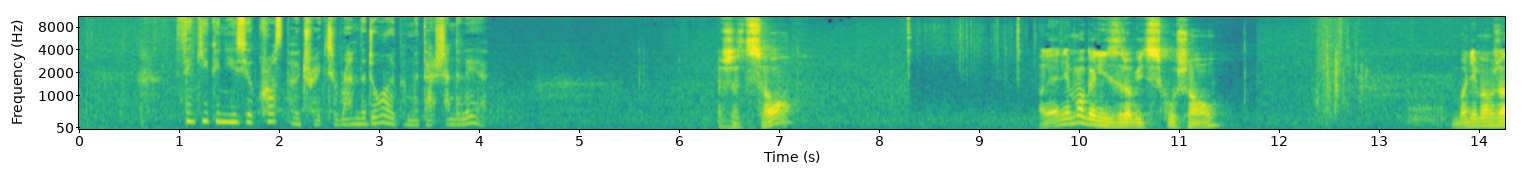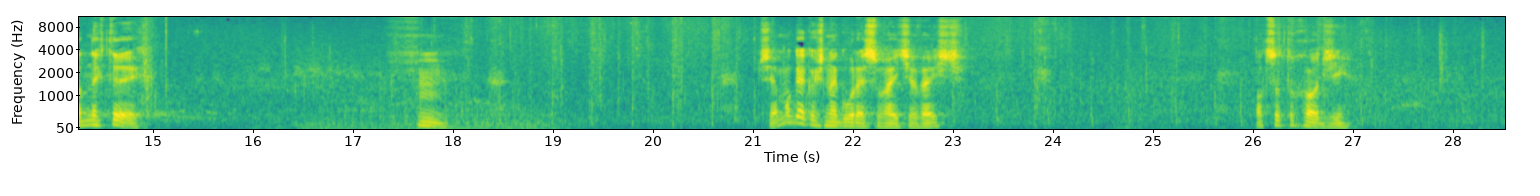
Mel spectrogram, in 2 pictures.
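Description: A man talks into a close microphone in short bursts.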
